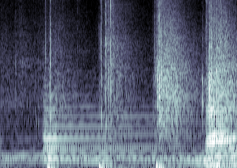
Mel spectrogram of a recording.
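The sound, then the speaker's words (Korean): A crowd claps together in a steady rhythm, four loud group claps spaced about half a second apart over a sustained musical tone, with no voices, clapping along as a praise hymn to God is offered like a military song. “우리가 해병대처럼 박수는 못 치더라도 적어도 우리가 여러분 군가를 부르는 것처럼 박수 치면서 이 찬양을 하나님께 드리겠습니다.”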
